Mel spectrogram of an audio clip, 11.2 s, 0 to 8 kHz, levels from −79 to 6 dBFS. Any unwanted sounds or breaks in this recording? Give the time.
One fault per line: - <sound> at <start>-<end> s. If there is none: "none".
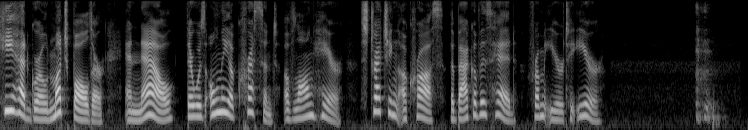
- cough at 10.4-11.0 s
